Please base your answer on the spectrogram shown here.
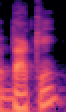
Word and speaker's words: Dake: la Biblia de pero vamos a pronunciar dake en español La Biblia daake dice aquí que es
